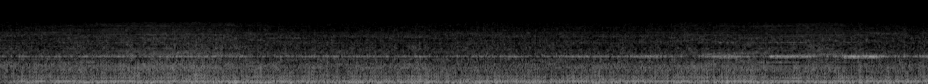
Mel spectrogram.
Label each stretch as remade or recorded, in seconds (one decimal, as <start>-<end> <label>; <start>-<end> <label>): 0.0-9.3 remade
